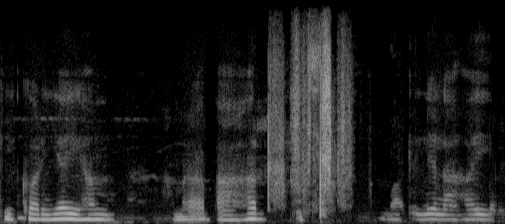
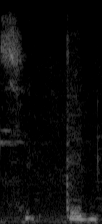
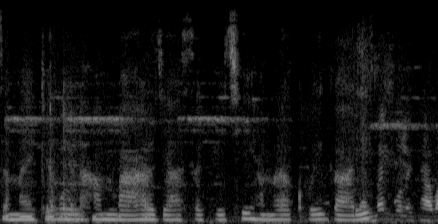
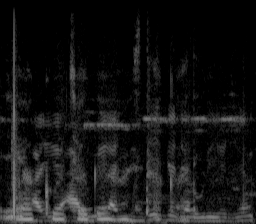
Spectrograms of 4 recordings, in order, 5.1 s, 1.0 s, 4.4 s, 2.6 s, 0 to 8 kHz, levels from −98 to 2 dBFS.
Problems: constant background noise, low volume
